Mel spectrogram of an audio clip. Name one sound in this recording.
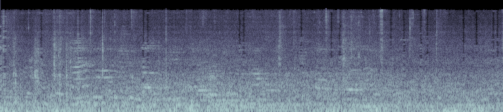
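People chatter in the distance.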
